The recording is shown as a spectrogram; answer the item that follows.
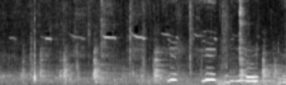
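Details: Six-week-old Frenchie x wolf pups giving short high whimpers and squeaky whines, rising then falling, a few clustered in the second half between soft rustling and a faint background hiss.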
